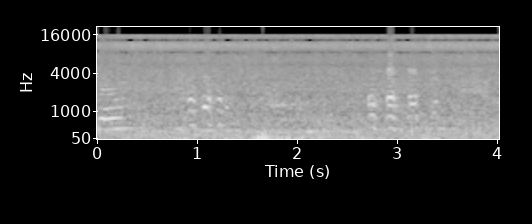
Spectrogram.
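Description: Steady rushing of rain falling, with a few short bits of voices.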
